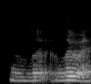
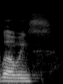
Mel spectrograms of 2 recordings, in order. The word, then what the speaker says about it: Loeys: to go is it louise or louise so i always say it's like the long uh jumper carl lewis but i'm used to hearing it all different ways so louis is that right yes okay wow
